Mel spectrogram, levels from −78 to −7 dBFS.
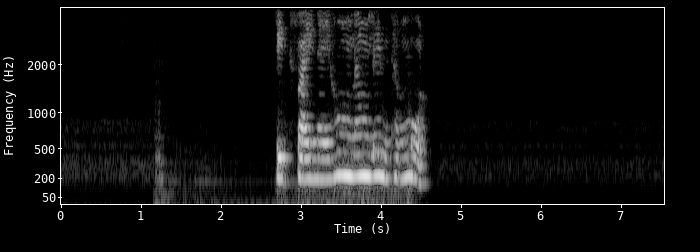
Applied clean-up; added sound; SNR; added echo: neural separator model SepFormer DNS4.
